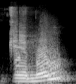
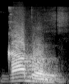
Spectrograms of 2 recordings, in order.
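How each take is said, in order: First: The first vowel sounds like 'e'. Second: The first vowel sounds like 'a'. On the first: "গেবল অথবা বলতে পারেন গাবল" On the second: "বলতে পারেন গাবল"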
